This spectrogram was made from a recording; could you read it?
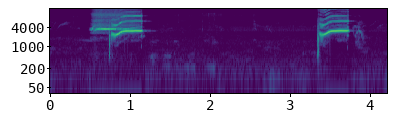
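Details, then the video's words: Indian ringneck parrot giving two harsh, rasping calls with a rising, whistled tone, each about half a second long and spaced nearly three seconds apart, with silence in between. "parrot ki natural sounds,parrot birds funny"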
